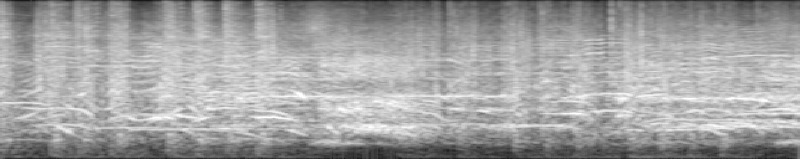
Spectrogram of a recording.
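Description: A large crowd of fans chants and cheers loudly in an open stadium.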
